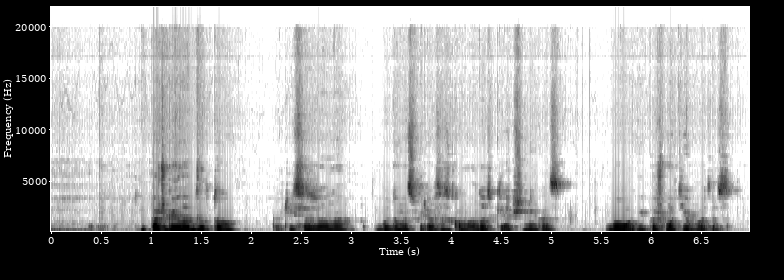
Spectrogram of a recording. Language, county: Lithuanian, Marijampolė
